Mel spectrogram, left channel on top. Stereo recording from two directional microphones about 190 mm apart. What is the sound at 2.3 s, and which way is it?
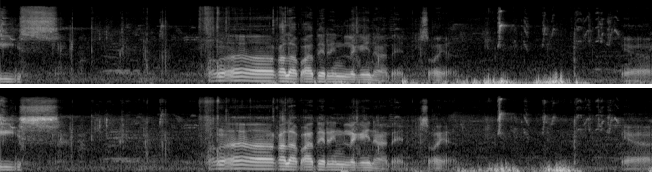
Speech, 25° left (ahead or behind).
